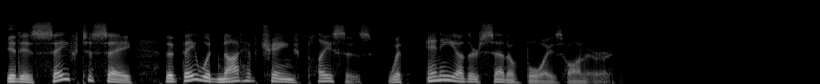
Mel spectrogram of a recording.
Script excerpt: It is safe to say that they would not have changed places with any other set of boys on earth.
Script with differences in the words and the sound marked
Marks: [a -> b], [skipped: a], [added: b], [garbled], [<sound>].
It is safe to say that they would not have changed places with any other set of boys on earth.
